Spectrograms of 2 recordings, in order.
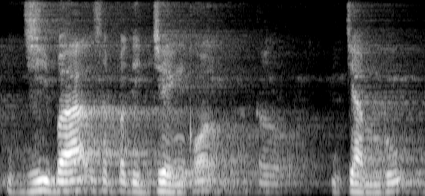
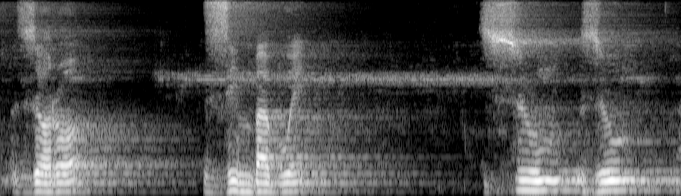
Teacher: Nah, ini adalah lawan atau kebalikan dari jim. Kalau jim itu tanpa angin, jibal seperti jengkol atau jambu. Tapi kalau Z itu zal namanya, itu full angin.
